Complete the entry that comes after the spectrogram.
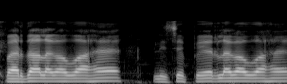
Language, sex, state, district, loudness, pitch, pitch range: Hindi, male, Bihar, Jahanabad, -21 LUFS, 145 Hz, 140-145 Hz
